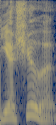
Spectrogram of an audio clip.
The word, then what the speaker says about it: Yeshua: Joshua, son of Nun, was also called Hoshea and Jeshua, though in Hebrew Joshua and Jeshua would be pronounced Yehoshua and Yeshua respectively.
